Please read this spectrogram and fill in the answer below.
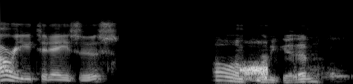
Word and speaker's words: Zeus: researcher his name is Zeus hopefully I pronounced your name right Zeus yeah welcome to the show and welcome to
